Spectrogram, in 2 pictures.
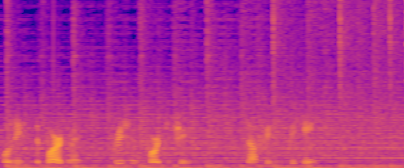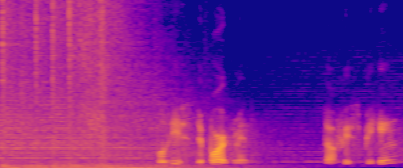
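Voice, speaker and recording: A man plays a brisk, official policeman in a radio play. His voice is fairly high for a man, in dull lo-fi audio with music clearly behind it. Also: animated. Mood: matter-of-fact. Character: matter-of-fact policeman answering the precinct phone. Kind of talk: radio drama acting.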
